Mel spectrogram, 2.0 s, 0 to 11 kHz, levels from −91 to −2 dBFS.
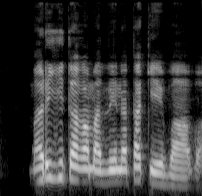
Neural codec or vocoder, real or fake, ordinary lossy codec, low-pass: vocoder, 22.05 kHz, 80 mel bands, Vocos; fake; none; none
